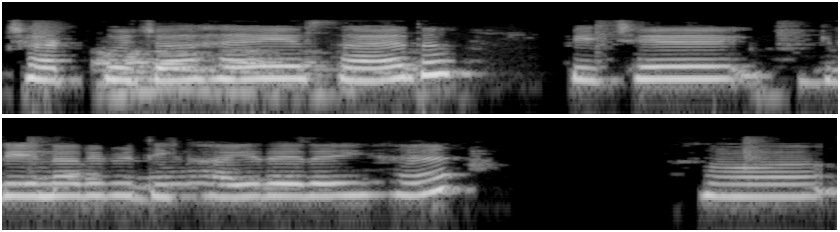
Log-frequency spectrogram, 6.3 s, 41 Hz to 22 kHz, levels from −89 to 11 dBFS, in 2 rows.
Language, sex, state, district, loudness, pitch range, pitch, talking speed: Hindi, female, Maharashtra, Nagpur, -15 LUFS, 275-300 Hz, 280 Hz, 135 wpm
